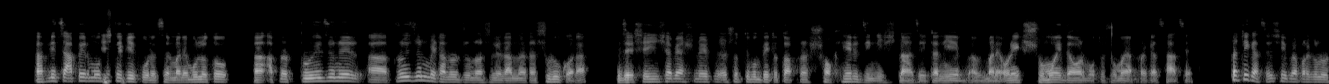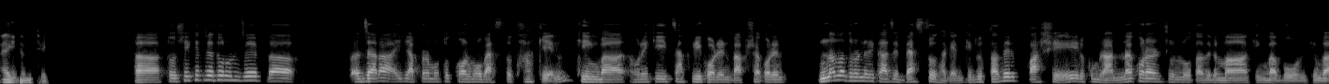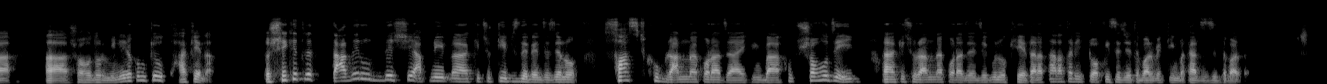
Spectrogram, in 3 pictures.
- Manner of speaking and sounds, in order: tapping
- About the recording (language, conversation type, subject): Bengali, podcast, রোজকার রান্নায় খাবারের স্বাদ বাড়ানোর সবচেয়ে সহজ উপায় কী?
